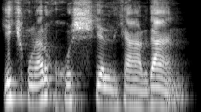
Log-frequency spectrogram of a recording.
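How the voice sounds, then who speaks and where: A man with a Persian accent teaching English vocabulary in a casual, enthusiastic lesson, saying the English phrases slowly. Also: medium pitch, animated, creaky.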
